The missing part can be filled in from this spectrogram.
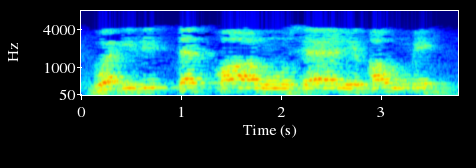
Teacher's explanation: وإذ استسقى موسى لقومه فقلنا، لقومه فقلنا، مد طبيعي بمقدار حركتين. ولكن إذا وقفنا على كلمة لقومه فإننا نقف بسكون الهاء ونحذف ياء الصلة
